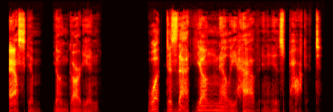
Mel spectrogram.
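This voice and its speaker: A man puts on a character voice, raspy and very deep, speaking at a very slow pace. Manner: cackling, taunting.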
